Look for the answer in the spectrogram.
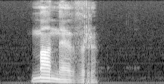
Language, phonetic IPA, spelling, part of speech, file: Polish, [ˈmãnɛfr̥], manewr, noun, Pl-manewr.ogg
